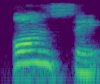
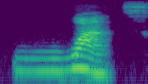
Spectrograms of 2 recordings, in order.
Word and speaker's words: once: The pronunciation of this is not once or ons, is once, okay?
